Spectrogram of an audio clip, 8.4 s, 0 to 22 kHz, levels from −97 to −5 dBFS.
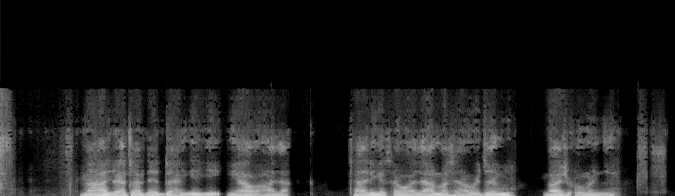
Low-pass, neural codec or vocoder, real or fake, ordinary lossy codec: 19.8 kHz; codec, 44.1 kHz, 2.6 kbps, DAC; fake; AAC, 32 kbps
